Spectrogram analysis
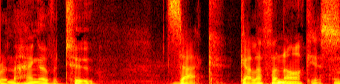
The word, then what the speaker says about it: Galifianakis: of some commonly mispronounced words here he is pronouncing zack uh galifianakis for you zach galifianakis yeah all right zach galifianakis yeah okay exactly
